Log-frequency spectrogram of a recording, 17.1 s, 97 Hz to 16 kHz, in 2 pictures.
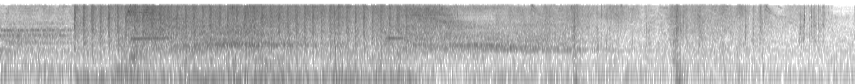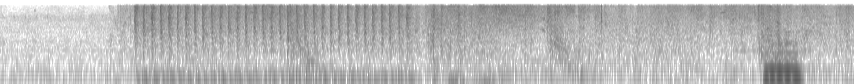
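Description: Machine gun fire in the Destiny 2 campaign, sustained bursts of rapid gunfire in two stretches separated by a quieter gap, moderately loud amid game ambience.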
